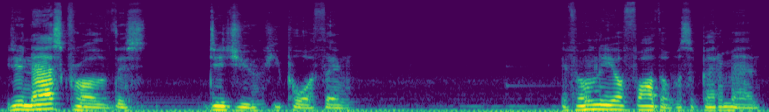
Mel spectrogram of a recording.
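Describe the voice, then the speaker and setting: A man's voice: medium pitch, normal speed, soft background music, lightly acted. Man voicing a cold, controlling, bitter mother. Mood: cold, brooding. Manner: cold, commanding, lecturing. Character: controlling, bitter, menacing mother, adult woman. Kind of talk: visual novel voice acting.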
